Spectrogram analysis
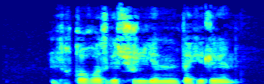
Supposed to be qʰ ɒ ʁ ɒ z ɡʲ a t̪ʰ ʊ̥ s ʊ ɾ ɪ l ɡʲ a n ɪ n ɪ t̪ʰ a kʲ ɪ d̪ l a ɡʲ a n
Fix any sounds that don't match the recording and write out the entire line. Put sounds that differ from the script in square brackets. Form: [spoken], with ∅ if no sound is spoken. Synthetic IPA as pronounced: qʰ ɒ ʁ ɒ z ɡʲ a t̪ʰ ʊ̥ [ʃ] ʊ ɾ ɪ l ɡʲ a n ɪ n ɪ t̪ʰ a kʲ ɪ d̪ l a ɡʲ a n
